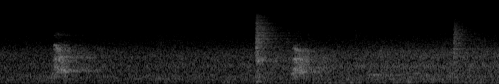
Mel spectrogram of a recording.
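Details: A cat with a broken leg, still affectionate, gives short meows that slide downward in pitch: one near the start, then two close together around the three-second mark, against a steady background hiss.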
